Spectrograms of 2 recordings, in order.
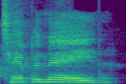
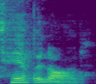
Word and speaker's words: tamponade: to called cardiac tanod not tamponade it's not lemonade we're selling here it's cardiac tanod okay that is the only way this is pronounced cardiac tanod and so um what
